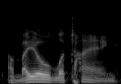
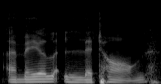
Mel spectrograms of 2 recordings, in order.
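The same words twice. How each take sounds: First: The name is said with an English accent. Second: The name is said with a French accent. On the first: The speaker calls it wrong. "not just Emile Letang" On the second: The speaker calls it right. "you gotta say it with a French accent"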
